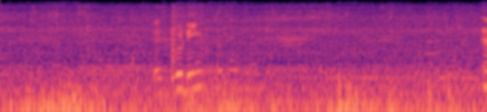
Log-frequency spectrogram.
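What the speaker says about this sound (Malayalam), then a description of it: "അത് നമ്മള് നല്ലൊരു ബോട്ടിലാണ്" A boat moves across the backwaters at Alappuzha in Kerala, with a steady low engine rumble and water wash under wind noise, and brief voices heard near the middle.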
